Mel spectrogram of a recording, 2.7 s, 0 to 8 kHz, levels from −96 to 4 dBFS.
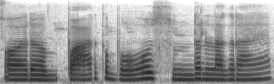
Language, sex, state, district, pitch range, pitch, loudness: Hindi, female, Haryana, Rohtak, 170-190 Hz, 175 Hz, -17 LUFS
